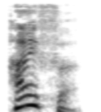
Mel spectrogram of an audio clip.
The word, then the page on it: hypha: British English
